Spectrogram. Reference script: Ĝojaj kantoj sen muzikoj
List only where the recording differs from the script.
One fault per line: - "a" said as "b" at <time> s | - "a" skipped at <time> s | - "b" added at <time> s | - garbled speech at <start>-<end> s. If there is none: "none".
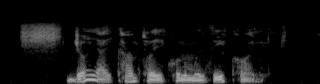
- "sen" said as "kun" at 1.7 s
